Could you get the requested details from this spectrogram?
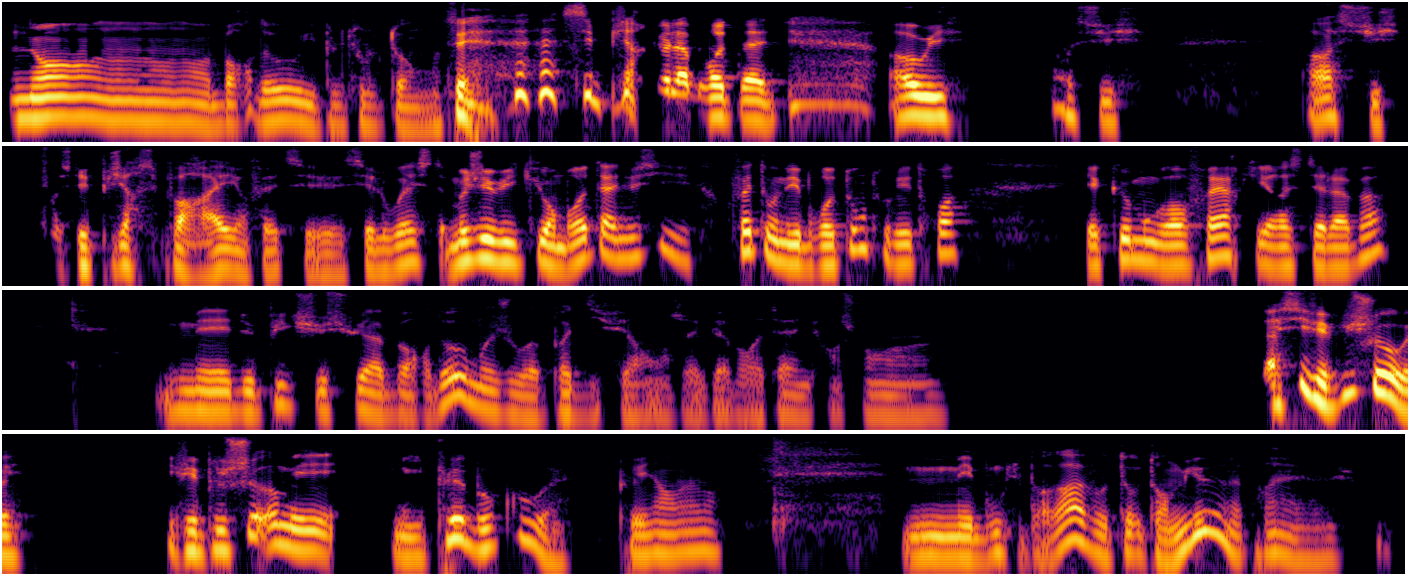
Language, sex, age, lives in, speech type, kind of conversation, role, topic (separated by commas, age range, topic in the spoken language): French, male, 45-49, France, conversation, podcast, guest, Quels sont tes indispensables dans ton sac à dos ?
